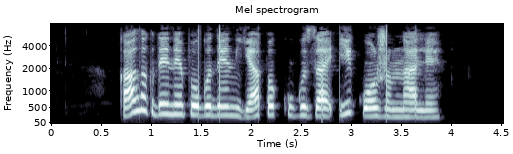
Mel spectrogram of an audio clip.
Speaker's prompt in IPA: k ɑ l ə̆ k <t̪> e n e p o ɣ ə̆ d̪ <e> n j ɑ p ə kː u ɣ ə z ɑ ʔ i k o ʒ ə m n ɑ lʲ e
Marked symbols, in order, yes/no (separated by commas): no, yes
